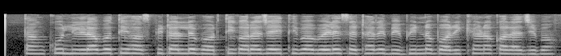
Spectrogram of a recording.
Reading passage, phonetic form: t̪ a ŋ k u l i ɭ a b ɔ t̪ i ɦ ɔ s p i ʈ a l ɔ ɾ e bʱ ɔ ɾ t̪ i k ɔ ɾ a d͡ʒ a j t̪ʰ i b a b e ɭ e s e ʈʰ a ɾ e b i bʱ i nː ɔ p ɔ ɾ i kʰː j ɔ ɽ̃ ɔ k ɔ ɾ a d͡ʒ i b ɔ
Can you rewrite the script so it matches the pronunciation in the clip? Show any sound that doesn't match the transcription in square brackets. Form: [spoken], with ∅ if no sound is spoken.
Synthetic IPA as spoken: t̪ a ŋ k u l i ɭ a b ɔ t̪ i ɦ ɔ s p i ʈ a l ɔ ɾ e bʱ ɔ ɾ t̪ i k ɔ ɾ a d͡ʒ a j t̪ʰ i b a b e ɭ e s e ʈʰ a ɾ e b i bʱ i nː ɔ p ɔ ɾ i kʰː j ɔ ɽ̃ ɔ k ɔ ɾ a d͡ʒ i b ɔ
